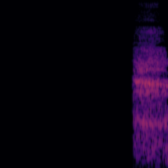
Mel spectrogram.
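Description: Dead silence, then near the end a short in-breath from a woman narrator, taken just before she speaks again.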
